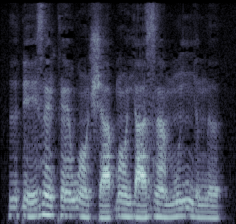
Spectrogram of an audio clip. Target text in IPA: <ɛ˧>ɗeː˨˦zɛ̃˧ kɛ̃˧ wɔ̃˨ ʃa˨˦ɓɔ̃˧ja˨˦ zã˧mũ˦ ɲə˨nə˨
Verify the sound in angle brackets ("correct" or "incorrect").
incorrect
